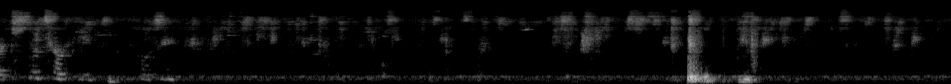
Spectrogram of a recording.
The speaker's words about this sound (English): Can you close the door? Yeah, I'm gonna close the door.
